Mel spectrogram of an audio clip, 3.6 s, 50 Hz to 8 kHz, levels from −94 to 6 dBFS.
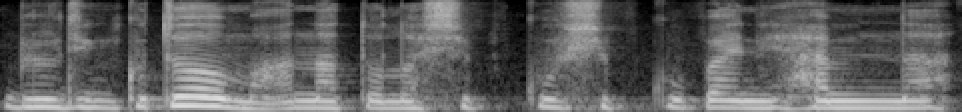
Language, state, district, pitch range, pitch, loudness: Sumi, Nagaland, Kohima, 175-200 Hz, 180 Hz, -18 LUFS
